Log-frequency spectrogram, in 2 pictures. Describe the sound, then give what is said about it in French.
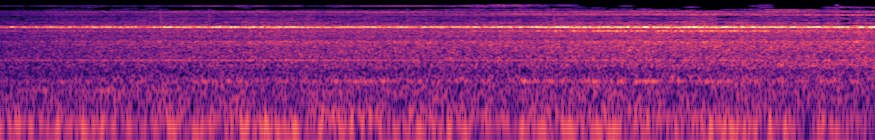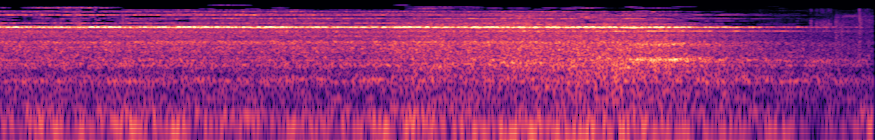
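A train rumbles steadily while braking, its wheels letting out sustained high-pitched squeals over the rushing noise, growing slightly louder toward the end before easing off. “Le train freina.”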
